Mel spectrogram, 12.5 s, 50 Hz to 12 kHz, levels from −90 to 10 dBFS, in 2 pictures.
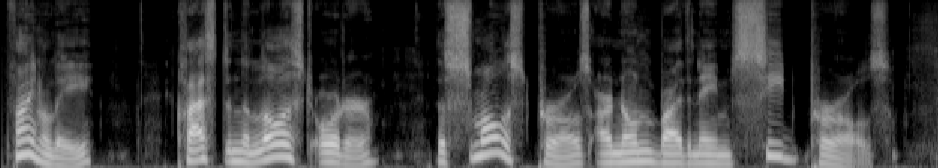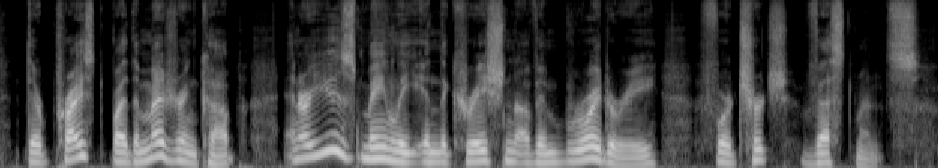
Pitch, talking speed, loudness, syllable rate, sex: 155 Hz, 165 wpm, -19 LUFS, 5.0 syllables/s, male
